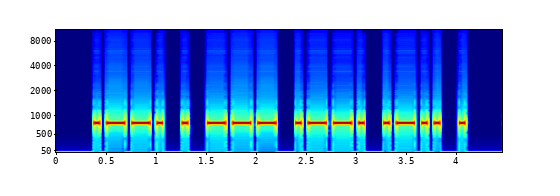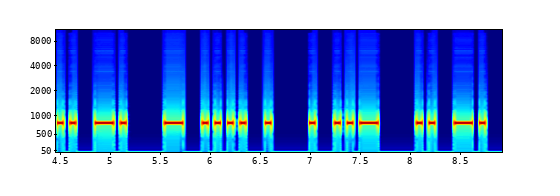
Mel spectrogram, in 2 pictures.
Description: Morse code, heard as a keyed tone, about 19 wpm, 800 Hz. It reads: PEOPLE IN THE EU IN
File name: morse mp3 / ANGLAIS texte clair 2 vitesse 18 mots minute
